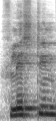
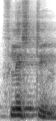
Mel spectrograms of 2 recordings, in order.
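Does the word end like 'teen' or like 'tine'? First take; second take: teen; teen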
